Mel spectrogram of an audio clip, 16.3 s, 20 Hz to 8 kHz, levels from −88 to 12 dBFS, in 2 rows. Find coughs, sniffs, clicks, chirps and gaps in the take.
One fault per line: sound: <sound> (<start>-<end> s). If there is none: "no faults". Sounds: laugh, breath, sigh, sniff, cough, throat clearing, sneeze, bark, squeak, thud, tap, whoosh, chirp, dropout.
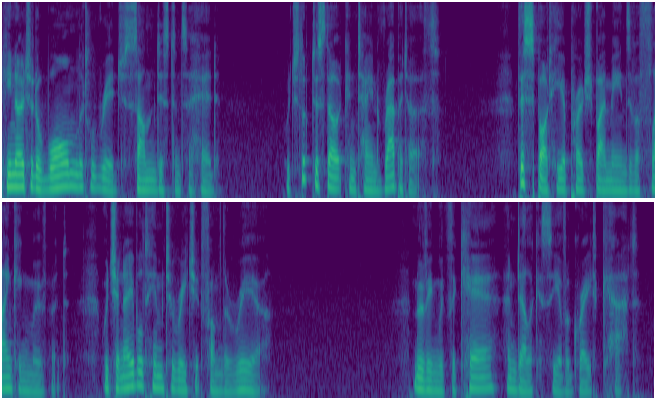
no faults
